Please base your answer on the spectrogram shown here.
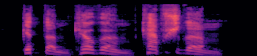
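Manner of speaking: squeaky, rasping, high goblin yells. A storyteller voices goblins shouting at the players, raspy, squeaky goblin shouting. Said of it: "in their their raspy and squeaky voices shouting".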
